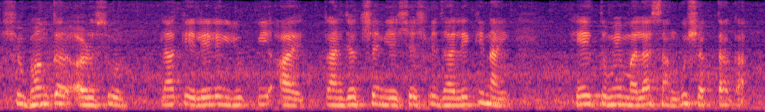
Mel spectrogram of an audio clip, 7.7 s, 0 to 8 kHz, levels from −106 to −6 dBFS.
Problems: constant background noise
